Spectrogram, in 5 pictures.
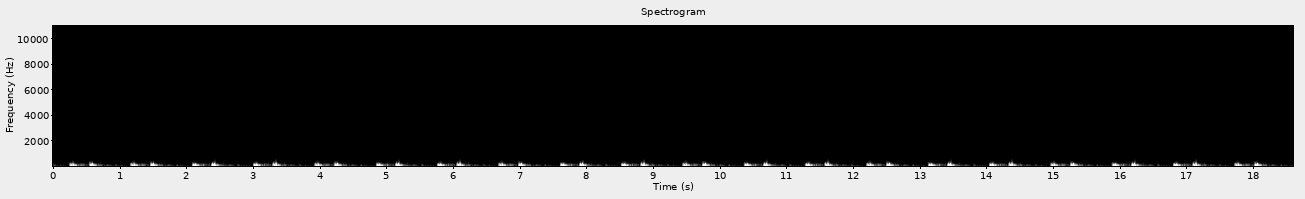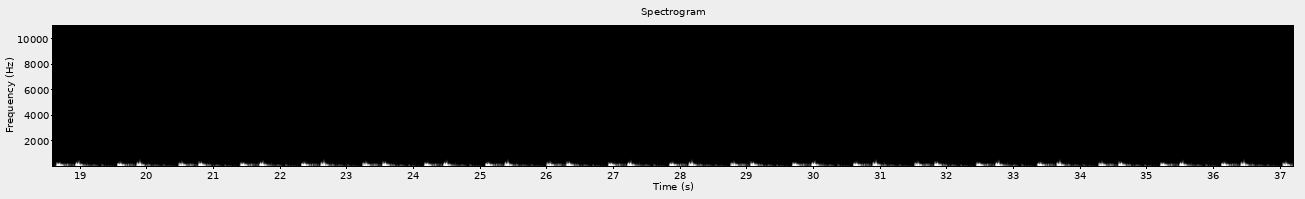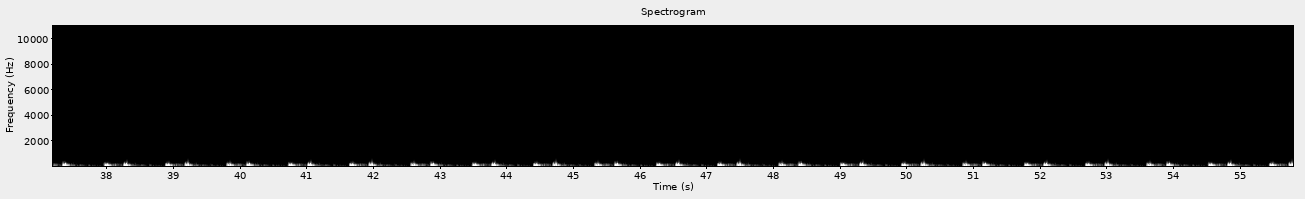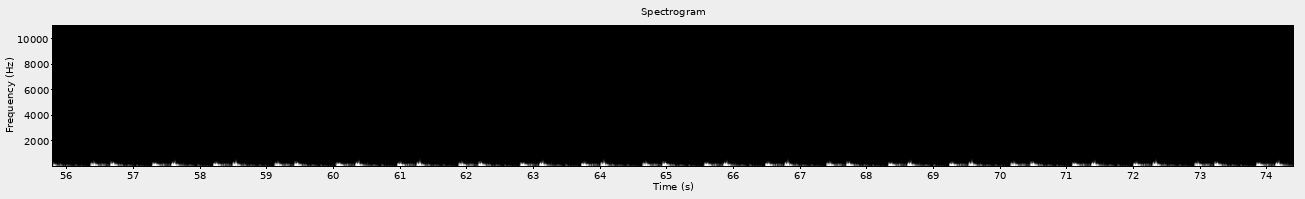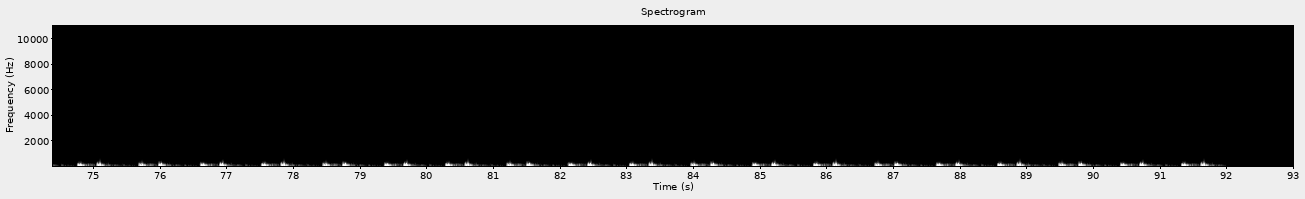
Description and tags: Human heartbeat, almost 70 beats per minute.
